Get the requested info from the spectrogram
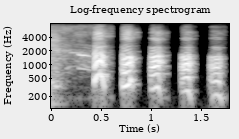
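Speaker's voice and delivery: a burst of high laughter at herself. Real, not acted. Caught out on the accent.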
